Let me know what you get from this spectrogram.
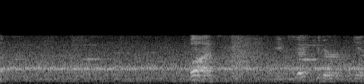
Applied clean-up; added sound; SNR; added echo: none; Train; 0 dB; none.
